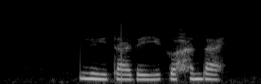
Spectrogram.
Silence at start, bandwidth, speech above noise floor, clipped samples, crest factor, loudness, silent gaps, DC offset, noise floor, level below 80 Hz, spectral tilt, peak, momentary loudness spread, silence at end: 0.8 s; 5.4 kHz; 40 dB; under 0.1%; 14 dB; -29 LUFS; none; under 0.1%; -67 dBFS; -66 dBFS; -8 dB/octave; -16 dBFS; 5 LU; 0.4 s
